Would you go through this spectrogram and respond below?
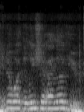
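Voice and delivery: high, lightly hammed-up love declaration; mock-earnest confession. Acted love confession on show.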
